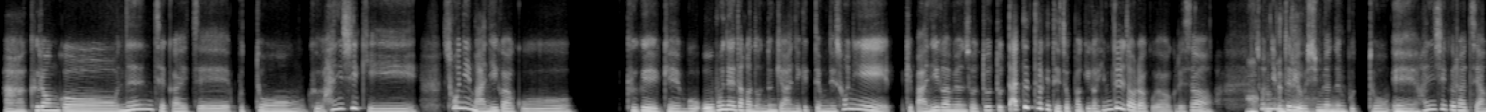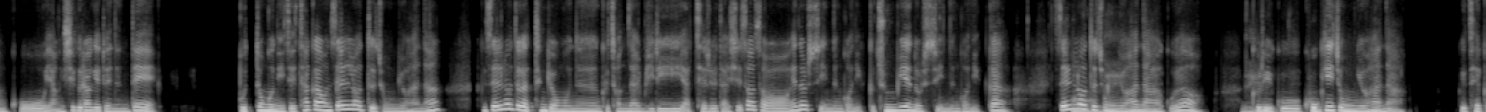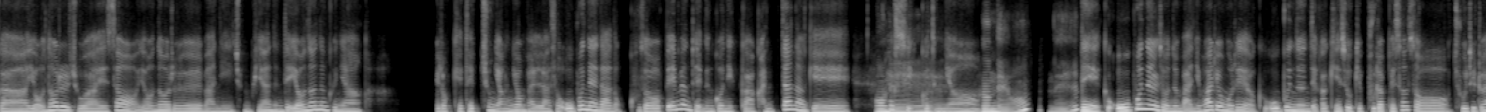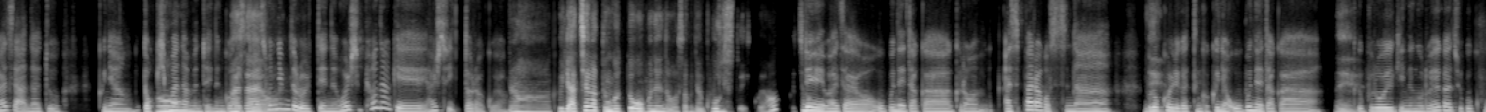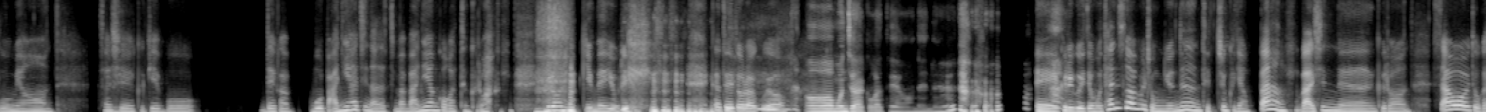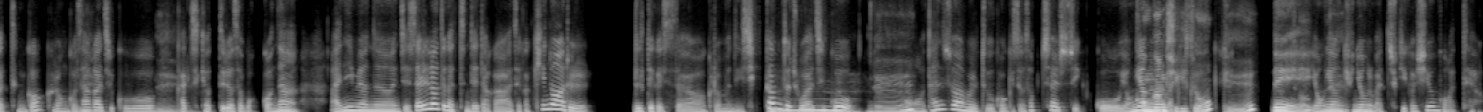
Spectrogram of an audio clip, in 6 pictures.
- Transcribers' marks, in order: other background noise; in English: "Broil"; laughing while speaking: "그런"; laugh; laughing while speaking: "요리가"; laugh; laugh; put-on voice: "Sour dough"; in English: "Sour dough"
- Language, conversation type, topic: Korean, podcast, 평소 즐겨 먹는 집밥 메뉴는 뭐가 있나요?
